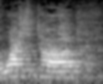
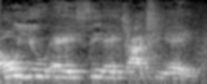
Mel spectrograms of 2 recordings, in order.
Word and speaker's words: Ouachita: They also changed the spelling of Washita to Yeah, Ouachita, a European misnomer that retains the pronunciation of the original name.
